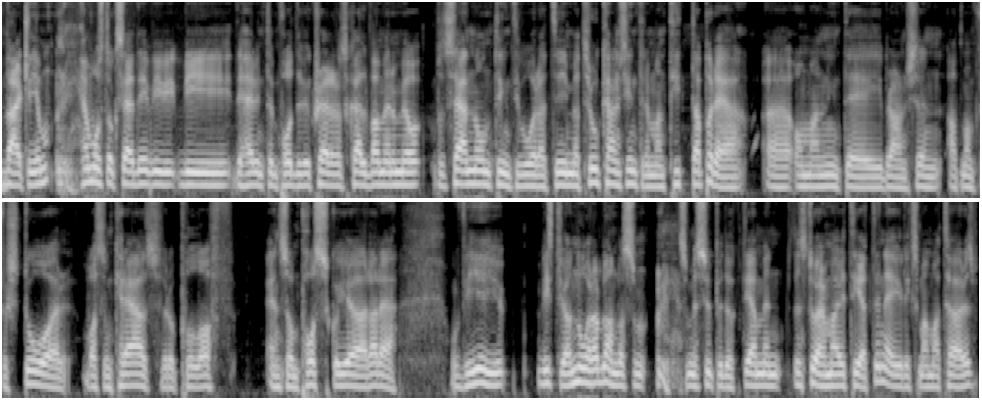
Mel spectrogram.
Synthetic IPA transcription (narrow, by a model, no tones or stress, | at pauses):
væɾklɪənjjɑːmɔst̪əɔksɔ̥sɛjad̪ɛvɪvɪd̪ɛhæɾɛjɪnt̪əɛnpʰɔd̪ːæɾvɪkʰɾɛɾaɾɔsɧɛlvamɛnɔmjɑfosɛjːanɔnt̪ɪŋːt̪ʰɪlvoːɾat̪ʰiːmjɑːɡ̚t̪ʰɾuːɾkʰanʂəɪnt̪ənæɾmant̪ʰɪt̪ːaɾpʰɔd̪ɛɔ̰mːanɪnt̪əæɾɪbɾanʂəna̰t̪manfœʂʈoːɾvasɔmkʰɾɛːvsfœɾɔpʰɵlːaɔf | ʔɛnsɔnːpʰɔskɔjœːɾad̪ɛ | ɔvɪæɾjɵ | vɪst̪vɪhaɳoːɾabland̪ɔsːɔmsɔmæʂʉ̟ːpəɖɵk̚t̪ɪɡamɛnd̪̥ɛnst̪uːɾamajʊɾɪt̪ʰeːt̪ənæɾjɵlɪksɔmamat̪ʰœːɾə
